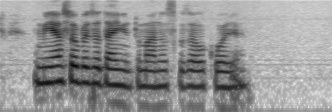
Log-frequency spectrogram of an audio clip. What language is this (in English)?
Russian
